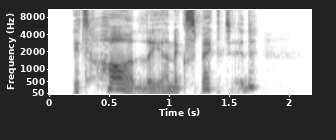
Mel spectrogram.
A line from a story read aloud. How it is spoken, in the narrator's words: Lucius returns easily, proudly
